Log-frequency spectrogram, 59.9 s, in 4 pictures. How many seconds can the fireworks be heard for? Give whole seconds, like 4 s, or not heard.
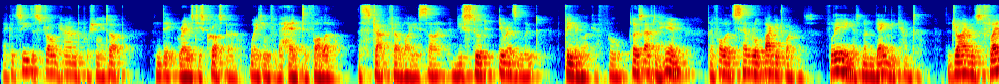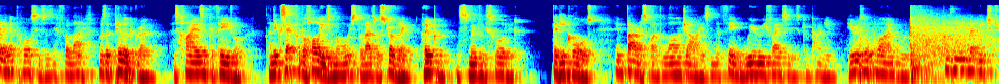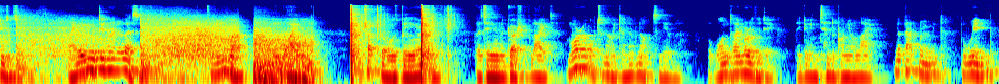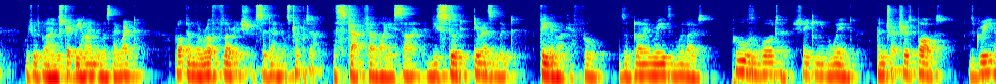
9 s.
